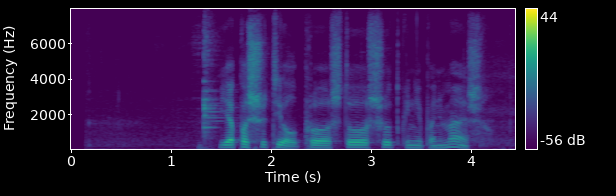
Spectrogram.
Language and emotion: Russian, neutral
